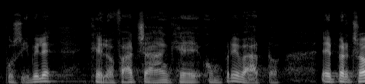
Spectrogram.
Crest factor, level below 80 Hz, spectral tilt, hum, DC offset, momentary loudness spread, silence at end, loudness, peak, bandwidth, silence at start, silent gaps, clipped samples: 24 dB; -62 dBFS; -5 dB/octave; none; under 0.1%; 16 LU; 0 s; -34 LUFS; -10 dBFS; 16 kHz; 0.05 s; none; under 0.1%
